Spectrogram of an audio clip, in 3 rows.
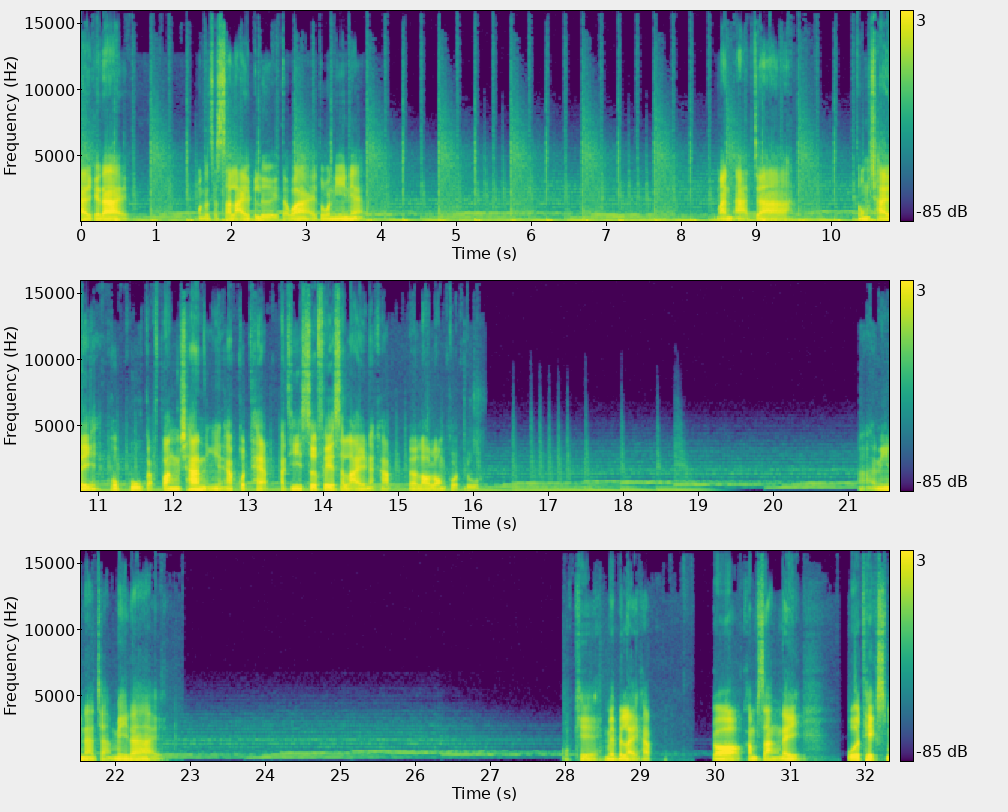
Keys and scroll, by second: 1.0 alt+shift+1, 12.8 Tab, 15.7 alt+shift+1, 19.4 g, 22.8 Tab.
